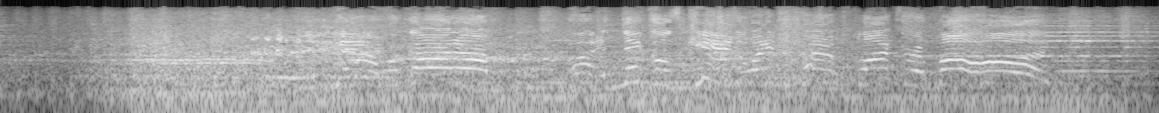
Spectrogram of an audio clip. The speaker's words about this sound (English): As the cars race up the twisting road, Syl takes a hard left-hand bend.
